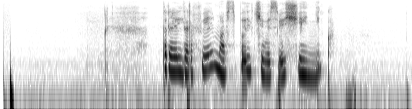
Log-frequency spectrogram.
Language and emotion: Russian, neutral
